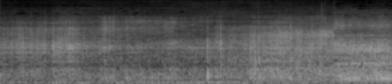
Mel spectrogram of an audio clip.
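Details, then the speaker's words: Ultrasonic gooseneck leak detector probe on an HVAC system: a crackling hiss grows louder as the probe closes in and peaks at the leak; a major refrigerant leak, and the system needs replacing. "what you're hearing now is the leak itself we're gonna move the probe around in multiple different locations until we find out where it's the loudest at"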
